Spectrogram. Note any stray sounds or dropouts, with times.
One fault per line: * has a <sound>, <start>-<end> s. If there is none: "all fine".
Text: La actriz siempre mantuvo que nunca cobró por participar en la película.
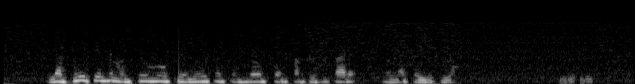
* has a laugh, 5.6-5.9 s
